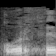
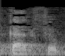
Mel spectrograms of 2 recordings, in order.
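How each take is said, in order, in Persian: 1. مصوت اول a باز نیست. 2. مصوت اول یک صدای a باز است. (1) "غرفه اسم است اما به جای مصدر نشسته" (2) "من فتح فا غرفه"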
